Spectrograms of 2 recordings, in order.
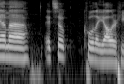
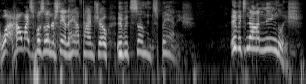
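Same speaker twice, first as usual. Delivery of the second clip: higher, whiny mock outrage; 8 semitones higher than usual. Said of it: "They're like".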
